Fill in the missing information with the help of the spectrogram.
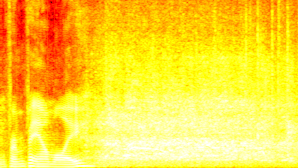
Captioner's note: laughing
